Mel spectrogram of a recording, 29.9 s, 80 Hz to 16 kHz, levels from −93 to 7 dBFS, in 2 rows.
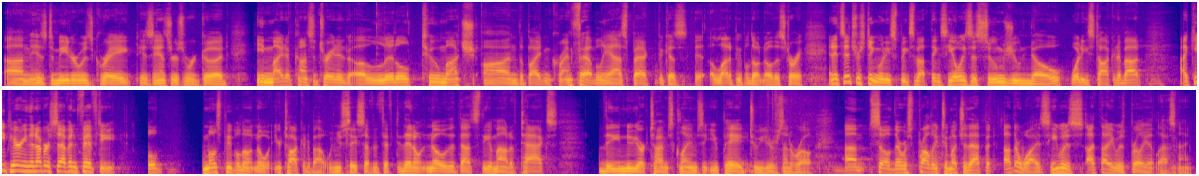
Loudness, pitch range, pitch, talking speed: -16 LUFS, 85-120 Hz, 95 Hz, 220 wpm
